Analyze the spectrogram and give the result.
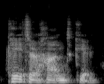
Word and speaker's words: Handke: How do you pronounce a uh, Hanke? – Hanke. – Hanke. Uh, Peter, so, Peter Handke, yes, um, Austrian poet mm-hmm.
